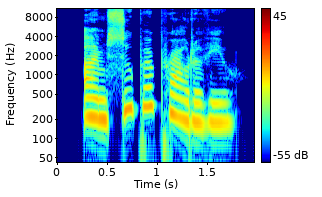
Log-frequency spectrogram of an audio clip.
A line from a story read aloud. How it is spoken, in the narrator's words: Daddy said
